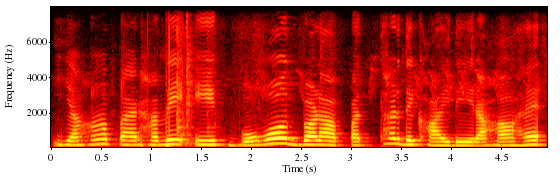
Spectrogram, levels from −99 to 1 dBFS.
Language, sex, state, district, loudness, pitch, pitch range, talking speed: Hindi, female, Andhra Pradesh, Chittoor, -24 LUFS, 235 Hz, 210-245 Hz, 135 wpm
